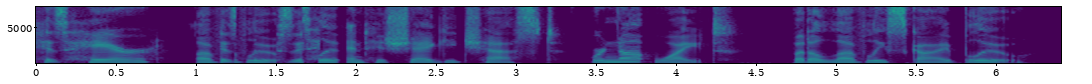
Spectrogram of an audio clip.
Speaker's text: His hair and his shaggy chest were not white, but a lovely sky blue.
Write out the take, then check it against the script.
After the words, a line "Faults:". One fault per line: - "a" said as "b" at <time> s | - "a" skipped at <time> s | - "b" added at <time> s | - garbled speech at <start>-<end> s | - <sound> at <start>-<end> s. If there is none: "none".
His hair [garbled] and his shaggy chest were not white, but a lovely sky blue.
Faults:
- garbled speech at 1.0-1.9 s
